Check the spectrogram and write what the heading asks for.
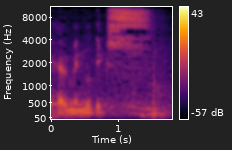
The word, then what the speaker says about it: hermeneutics: At ang atin pong subject ay hermeneutics. O ang pronunciation niya talaga ay hermeneutics.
